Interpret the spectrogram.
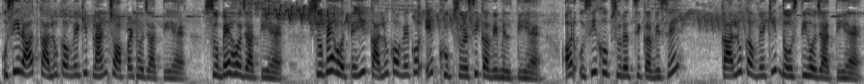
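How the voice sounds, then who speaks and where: High-voiced woman narrating a moral story. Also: very animated, moderate pace.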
